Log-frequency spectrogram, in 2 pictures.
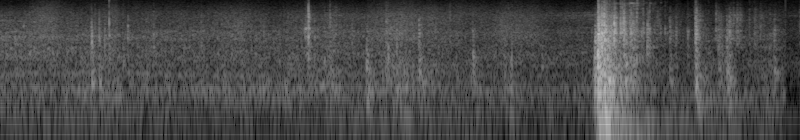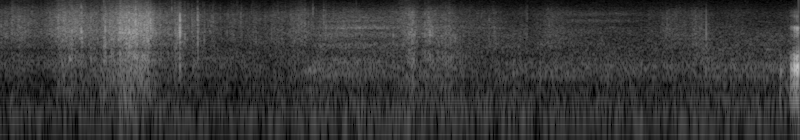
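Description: A single sharp crack about three seconds in: a fishing rod snapping as it is run over, the break taking its reel seat off. Softer rustling and shuffling follow over a faint low rumble.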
